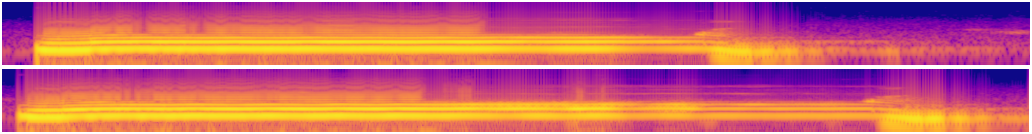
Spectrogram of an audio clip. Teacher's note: নুন হরফটা জিহ্বার আগা তার বরাবর উপরে তালুর সাথে লাগিয়ে উচ্চারিত হয় এবং এটা 3 থেকে 4 প্রাণ দিয়ে পড়বেন।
